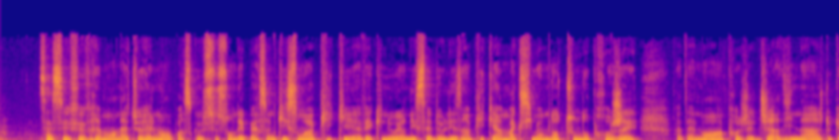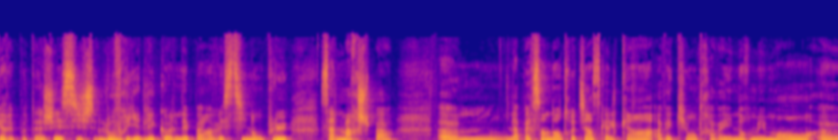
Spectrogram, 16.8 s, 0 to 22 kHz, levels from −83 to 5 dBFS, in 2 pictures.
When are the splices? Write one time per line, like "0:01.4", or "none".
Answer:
0:14.4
